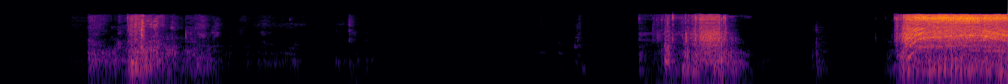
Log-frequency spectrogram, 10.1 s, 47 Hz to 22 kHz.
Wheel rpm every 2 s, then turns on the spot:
0, 0, 0, 0, 90.
none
